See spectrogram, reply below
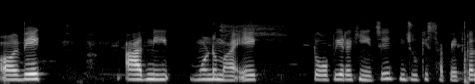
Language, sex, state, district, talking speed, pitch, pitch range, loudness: Garhwali, female, Uttarakhand, Tehri Garhwal, 175 wpm, 230 Hz, 220-235 Hz, -20 LUFS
